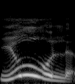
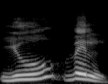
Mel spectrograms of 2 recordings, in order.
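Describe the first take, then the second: First: The words are joined into one short syllable. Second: Both words are said fully and separately.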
